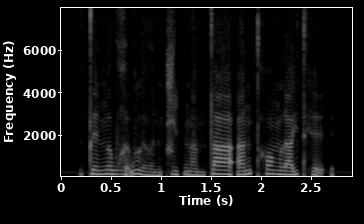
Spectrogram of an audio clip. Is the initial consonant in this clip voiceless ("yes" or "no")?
yes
